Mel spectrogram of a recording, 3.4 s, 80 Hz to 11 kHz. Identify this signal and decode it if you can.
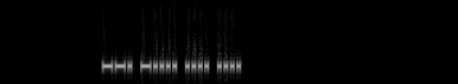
Morse code, heard as a keyed tone, about 48 wpm, 700 Hz. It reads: G6HH
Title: DXCC-100 Call Signs - 4 Characters - 50wpm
